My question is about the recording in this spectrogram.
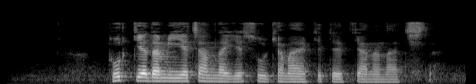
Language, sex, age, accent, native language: Uzbek, male, 18-24, Andijon, Uzbek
